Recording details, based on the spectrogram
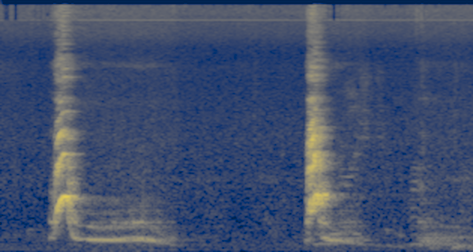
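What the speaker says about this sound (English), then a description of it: "Why is that dog barking like that?" A dog gives two separate barks a few seconds apart, each a sharp onset trailing into a drawn-out, whining tail, close and fairly loud with silence between.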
